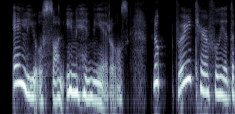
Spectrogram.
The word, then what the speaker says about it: ingenieros: GE is pronounced as he. That's why it's ingenieros.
